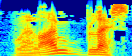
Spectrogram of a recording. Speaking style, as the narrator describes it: exclaimed the chief constable once again

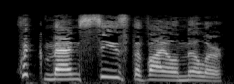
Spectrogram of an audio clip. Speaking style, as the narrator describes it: cried Stutely, who was nigh choking with laughter

